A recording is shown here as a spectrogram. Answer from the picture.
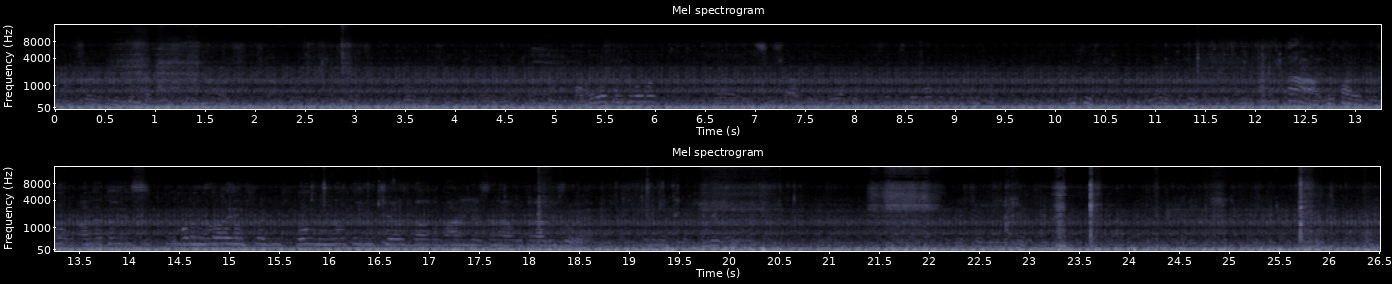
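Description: Wind rumbling steadily on the microphone, with faint distant voices now and then.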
